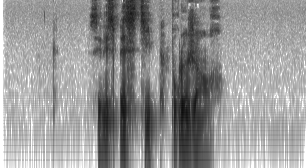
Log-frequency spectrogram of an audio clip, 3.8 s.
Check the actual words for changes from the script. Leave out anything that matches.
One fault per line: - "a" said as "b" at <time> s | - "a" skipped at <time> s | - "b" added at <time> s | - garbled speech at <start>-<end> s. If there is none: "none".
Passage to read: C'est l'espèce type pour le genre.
none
